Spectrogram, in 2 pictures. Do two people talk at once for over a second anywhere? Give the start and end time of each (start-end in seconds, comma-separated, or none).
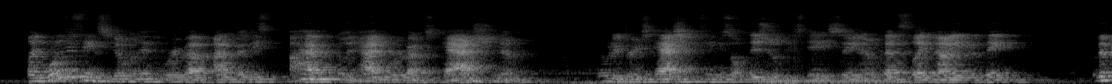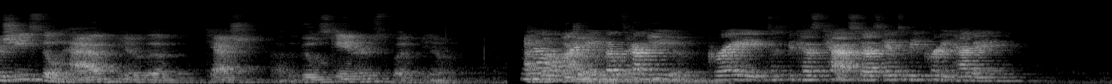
16.4-17.9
